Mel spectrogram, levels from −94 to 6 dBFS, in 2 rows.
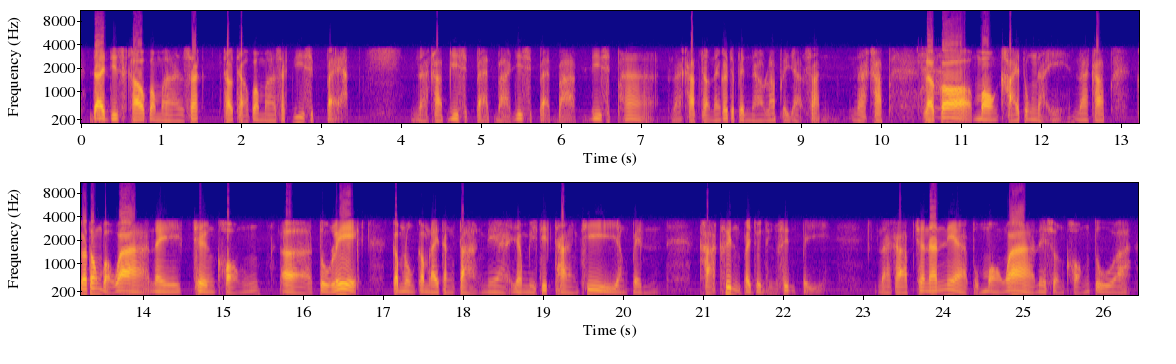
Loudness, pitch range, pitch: -19 LUFS, 90-115 Hz, 95 Hz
